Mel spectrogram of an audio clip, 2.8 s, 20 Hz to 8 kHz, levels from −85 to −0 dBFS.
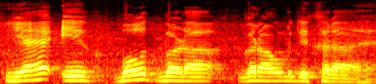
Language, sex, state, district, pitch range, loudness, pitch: Hindi, male, Punjab, Fazilka, 140-160 Hz, -13 LUFS, 150 Hz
